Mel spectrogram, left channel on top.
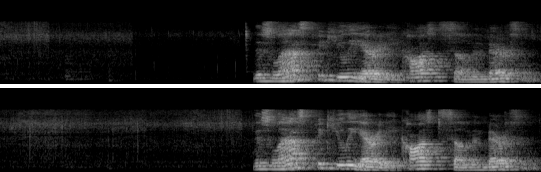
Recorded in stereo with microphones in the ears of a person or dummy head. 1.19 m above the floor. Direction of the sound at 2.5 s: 75° right (ahead or behind).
